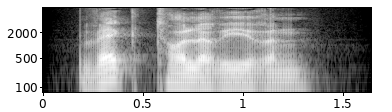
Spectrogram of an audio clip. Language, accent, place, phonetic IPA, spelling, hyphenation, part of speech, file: German, Germany, Berlin, [ˈvɛktoleˌʁiːʁən], wegtolerieren, weg‧to‧le‧rie‧ren, verb, De-wegtolerieren.ogg
- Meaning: to disregard, overlook (in a manner of tolerance as far as ignorance)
